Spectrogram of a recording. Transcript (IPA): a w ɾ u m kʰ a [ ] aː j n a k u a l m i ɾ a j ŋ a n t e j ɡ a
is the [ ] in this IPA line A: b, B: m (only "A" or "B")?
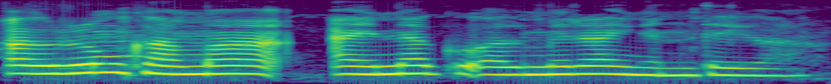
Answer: B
